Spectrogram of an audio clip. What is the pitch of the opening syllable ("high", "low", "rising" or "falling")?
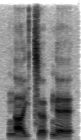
low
